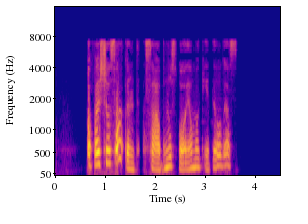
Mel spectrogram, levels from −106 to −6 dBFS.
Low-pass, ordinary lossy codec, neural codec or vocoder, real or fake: 7.2 kHz; MP3, 48 kbps; codec, 16 kHz, 1 kbps, FunCodec, trained on LibriTTS, 50 frames a second; fake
